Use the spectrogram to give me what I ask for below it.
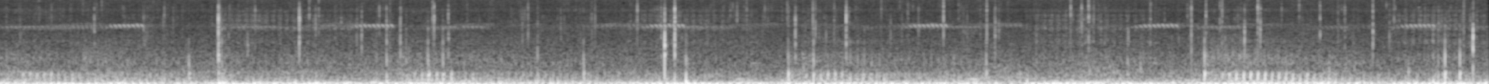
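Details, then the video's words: Sleeping kittens give a steady low purr with rhythmic swells every second or so, while cricket-like high chirps repeat regularly and a fireplace crackles with sharp pops in a spring garden setting. "Cute Sleeping Purring Kitties"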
